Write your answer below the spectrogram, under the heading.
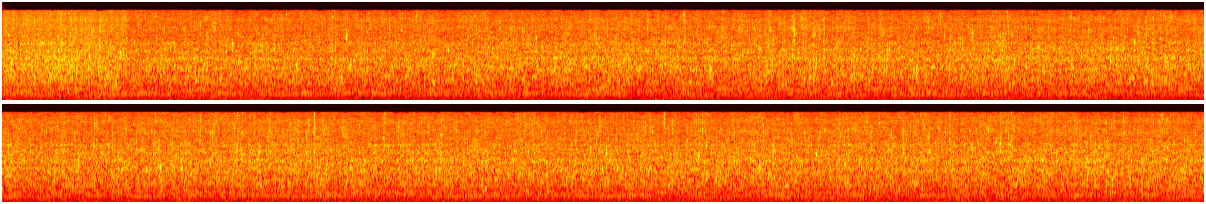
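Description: Water rushing and splashing steadily over a small waterfall, a constant even sound.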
